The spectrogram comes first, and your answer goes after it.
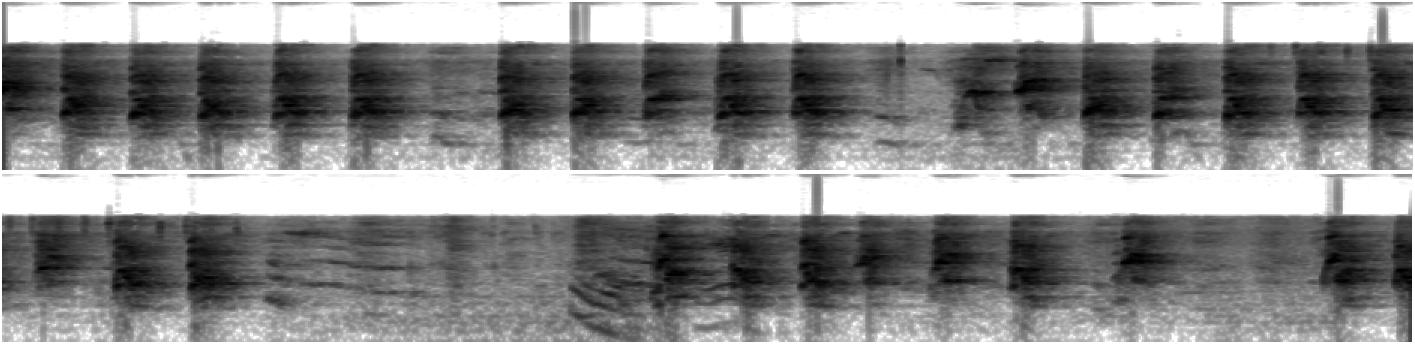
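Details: Rapid, repeated barking from a terrier mother guarding her one-day-old puppies, roughly two barks per second in long runs, briefly broken by a quieter gap with faint speech and a falling whine before the barking resumes.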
